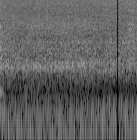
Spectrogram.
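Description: Low, steady background rumble with no voice, its energy mostly in the deep bass, and a brief drop in level near the end.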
